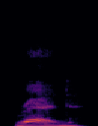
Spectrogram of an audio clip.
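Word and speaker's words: rød: Just to note, so R, O cross D is red. When you add the E, you still don't pronounce that D.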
